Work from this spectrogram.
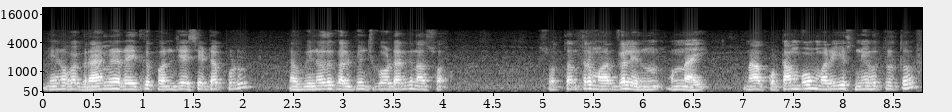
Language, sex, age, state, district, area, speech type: Telugu, male, 60+, Andhra Pradesh, East Godavari, rural, spontaneous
